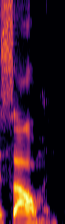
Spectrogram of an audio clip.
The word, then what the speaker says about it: salmon: I didn't hear you say it with the L. So I appreciate. I know you didn't say salmon. So it's salmon.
